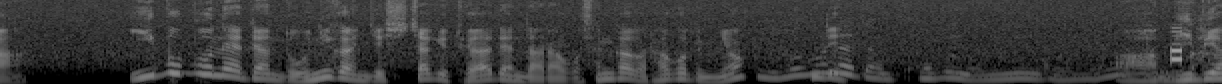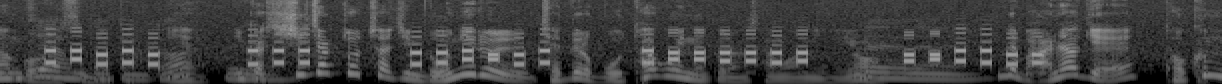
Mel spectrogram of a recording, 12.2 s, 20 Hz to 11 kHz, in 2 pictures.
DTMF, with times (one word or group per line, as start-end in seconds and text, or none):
5.9-5.9 #
6.3-6.9 6#161
7.4-7.7 366
8.2-8.9 25#*16
9.3-10.2 6008858
10.6-11.3 7*9614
